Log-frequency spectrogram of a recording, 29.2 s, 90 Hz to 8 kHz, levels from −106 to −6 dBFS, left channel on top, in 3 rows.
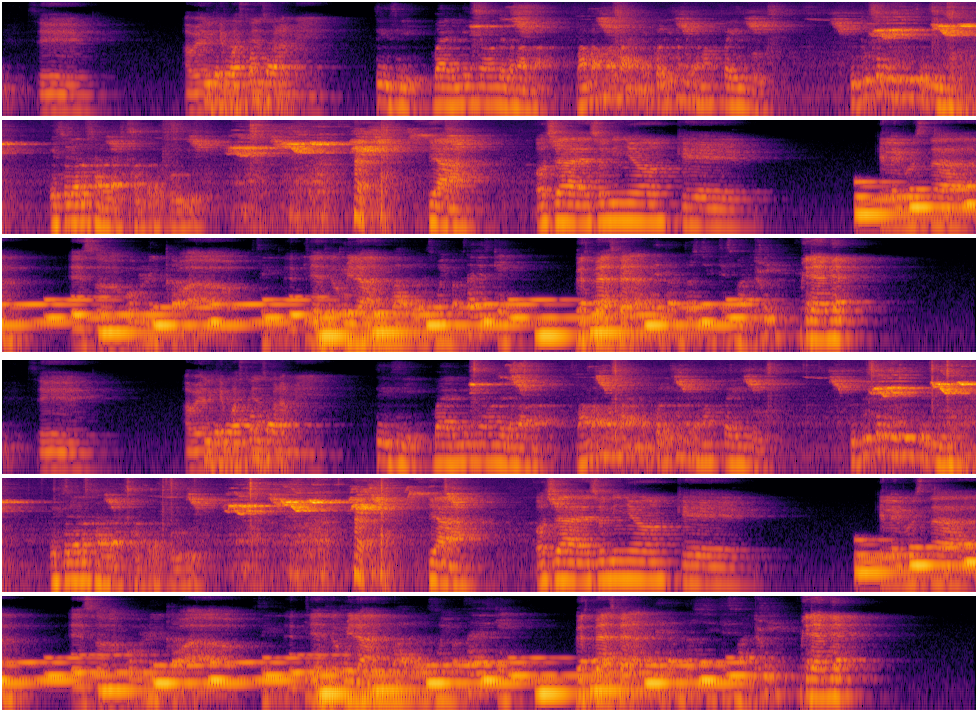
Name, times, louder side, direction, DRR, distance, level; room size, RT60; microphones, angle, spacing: voice 1, 0.4-0.8 1.8-3.1 13.3-13.5 14.0-14.4 15.1-17.3 18.5-19.6 20.2-20.7 21.2-21.8 22.3-23.3 25.2-25.9 27.0-27.1 27.4-27.9, left 1 dB, ahead, -1 dB, 1.3 m, -37 dB
voice 2, 2.0-2.9 3.7-5.4 5.7-7.6 8.5-9.6 10.2-11.7 19.1-19.7 20.7-21.4 22.1-24.6 25.2-27.9, left 1 dB, 85° left, -3 dB, 3.6 m, -39 dB
Bird vocalization bird call bird song, 4.7-5.3 5.9-6.2 6.7-6.9 7.4-7.7 8.0-9.8 10.3-11.0 11.3-14.5 15.2-15.4, right 4 dB, 80° right, 1.7 m, -31 dB
sound 1, 18.3-27.0, equal, 45° left, 2.0 m, -30 dB
17.0 x 6.8 x 2.8 m, 0.89 s
head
